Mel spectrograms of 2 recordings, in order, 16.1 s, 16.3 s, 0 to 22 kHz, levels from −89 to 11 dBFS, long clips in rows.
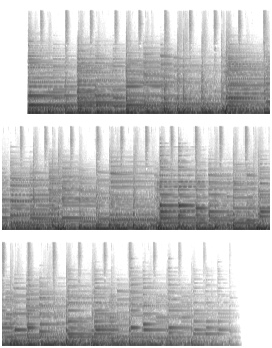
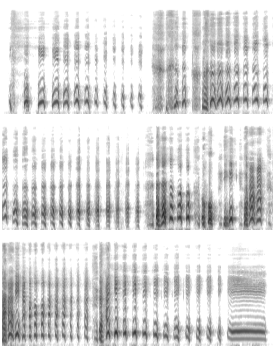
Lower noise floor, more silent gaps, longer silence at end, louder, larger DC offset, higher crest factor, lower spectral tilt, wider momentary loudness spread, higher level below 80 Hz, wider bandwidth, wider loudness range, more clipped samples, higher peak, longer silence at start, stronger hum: second, -39 dBFS vs -45 dBFS; neither; first, 0.9 s vs 0.15 s; first, -19 LUFS vs -23 LUFS; neither; second, 16 dB vs 24 dB; first, -8 dB/octave vs -4 dB/octave; second, 8 LU vs 17 LU; first, -20 dBFS vs -64 dBFS; about the same, 15.5 kHz vs 16 kHz; second, 6 LU vs 12 LU; neither; about the same, -2 dBFS vs 0 dBFS; first, 0.5 s vs 0.15 s; neither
